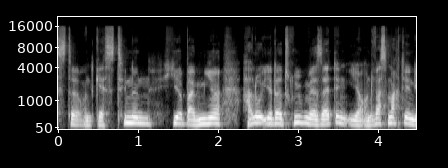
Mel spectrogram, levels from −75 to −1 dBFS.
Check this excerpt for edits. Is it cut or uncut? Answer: uncut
